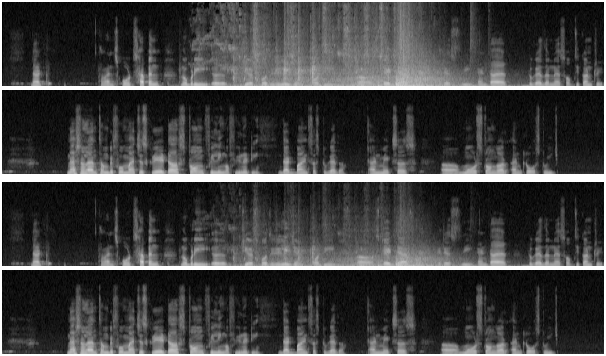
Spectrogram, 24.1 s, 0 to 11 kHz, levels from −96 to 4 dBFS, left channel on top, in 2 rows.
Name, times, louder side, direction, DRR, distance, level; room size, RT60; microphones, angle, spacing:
voice 1, 0.6-1.0 2.0-8.5 8.7-10.2 10.5-12.3 12.6-12.7 13.3-17.2 17.6-18.9 19.4-20.3 20.8-23.2, equal, 5° left, 1.6 m, -29 dB
sound 1, 3.6-10.9, left 6 dB, 90° left, 0.5 m, -30 dB
head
